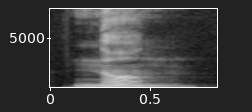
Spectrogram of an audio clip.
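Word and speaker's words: none: 안녕하십니까 여러분 넌 넌 넌이라고 발음하시면 되겠고요 품사는 대명사 뜻은 아무도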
